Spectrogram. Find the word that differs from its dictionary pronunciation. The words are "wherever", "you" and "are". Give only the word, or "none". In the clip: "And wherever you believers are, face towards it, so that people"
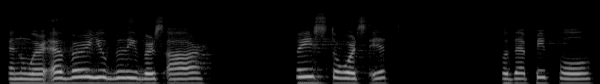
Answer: none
